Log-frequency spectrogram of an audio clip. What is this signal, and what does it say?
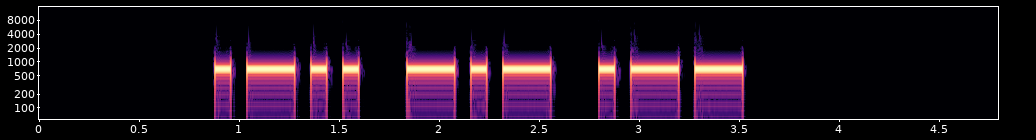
Morse code, heard as a keyed tone, about 15 wpm, 700 Hz. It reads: LKW
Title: USA Call Sign Postfixes - 3 Letters 15wpm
